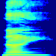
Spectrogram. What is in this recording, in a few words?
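"nai", Mandarin Chinese syllable, second tone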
